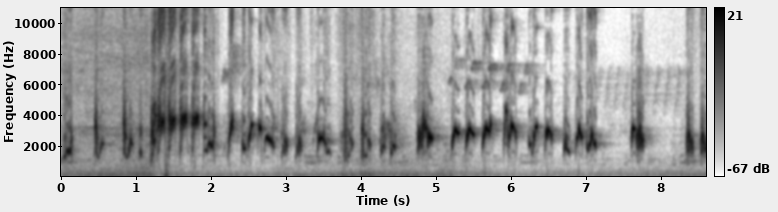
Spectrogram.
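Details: Red-whiskered bulbul song, used for training caged birds or for trapping: a fast run of short, clear whistled and slurred notes, chirpy and bright, delivered in dense bursts with brief pauses; a short harsh flurry near the start.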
